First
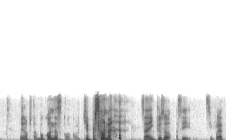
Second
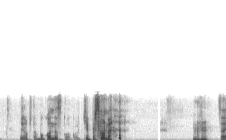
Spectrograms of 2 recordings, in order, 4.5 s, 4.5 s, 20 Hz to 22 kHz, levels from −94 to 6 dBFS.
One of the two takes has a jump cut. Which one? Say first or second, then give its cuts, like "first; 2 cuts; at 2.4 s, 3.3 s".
first; 1 cut; at 2.6 s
